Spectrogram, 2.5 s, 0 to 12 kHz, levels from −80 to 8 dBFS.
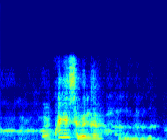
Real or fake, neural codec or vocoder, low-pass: fake; codec, 16 kHz, 1 kbps, FunCodec, trained on Chinese and English, 50 frames a second; 7.2 kHz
